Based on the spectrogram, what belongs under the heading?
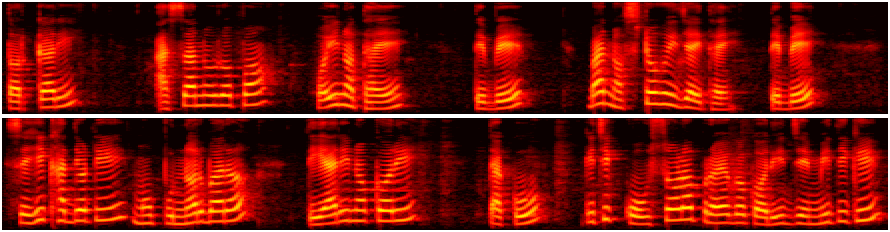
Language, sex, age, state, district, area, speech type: Odia, female, 45-60, Odisha, Cuttack, urban, spontaneous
